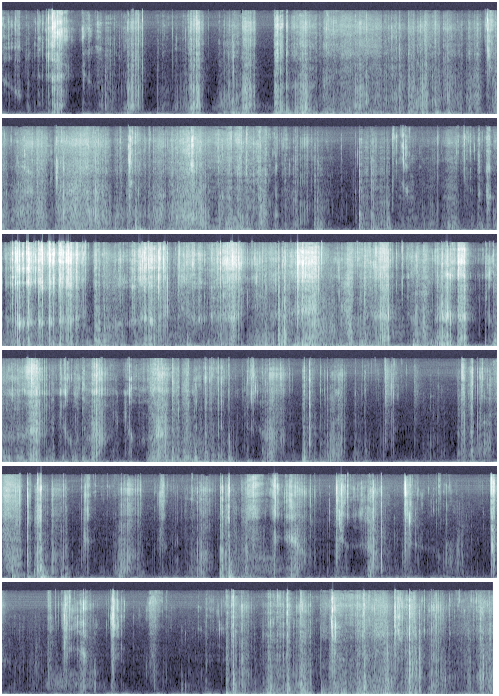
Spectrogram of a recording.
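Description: Crunching and chewing of Artisan Tropic sea-salt cassava strips: crisp chips snapping and breaking between the teeth in an irregular run of bites, loudest in a cluster of crunches about ten to fifteen seconds in.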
